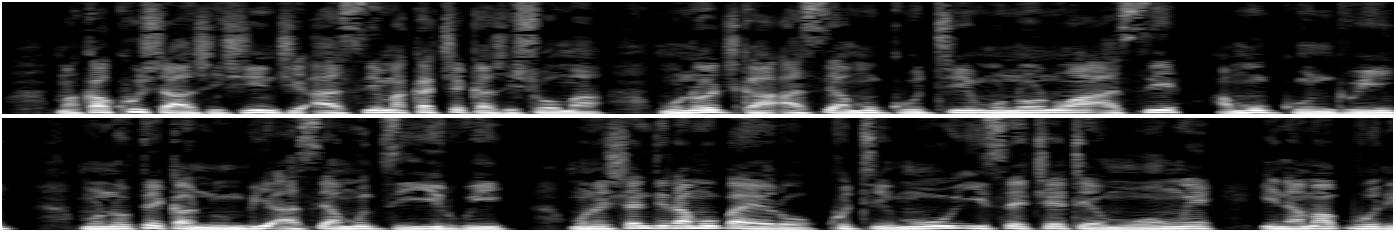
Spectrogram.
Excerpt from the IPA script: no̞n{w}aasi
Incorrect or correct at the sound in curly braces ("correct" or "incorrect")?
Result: correct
